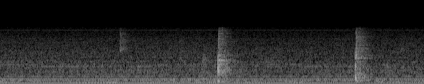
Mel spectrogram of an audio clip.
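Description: Kitchen utensils handled on a table: a faint click about a second in, then two sharp knocks with a short ring, about a second and a half apart, over a steady low hum.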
